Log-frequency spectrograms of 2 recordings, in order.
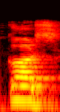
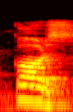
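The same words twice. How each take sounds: The two takes are said the same way.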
